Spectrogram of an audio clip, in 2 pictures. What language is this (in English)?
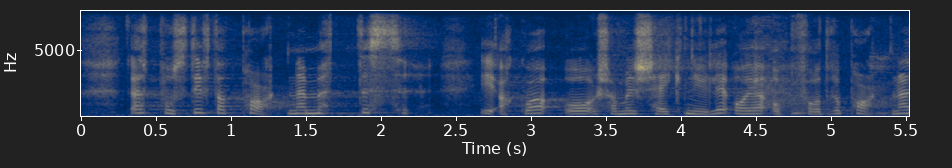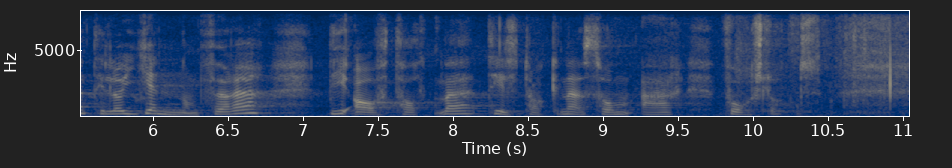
Norwegian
